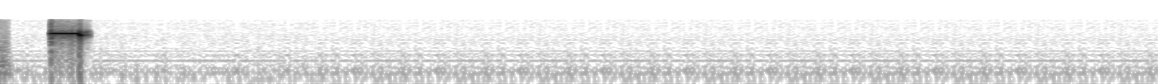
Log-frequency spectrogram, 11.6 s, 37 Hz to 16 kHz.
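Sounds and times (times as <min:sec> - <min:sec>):
voicemail beep: 0:00.5 - 0:00.9.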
